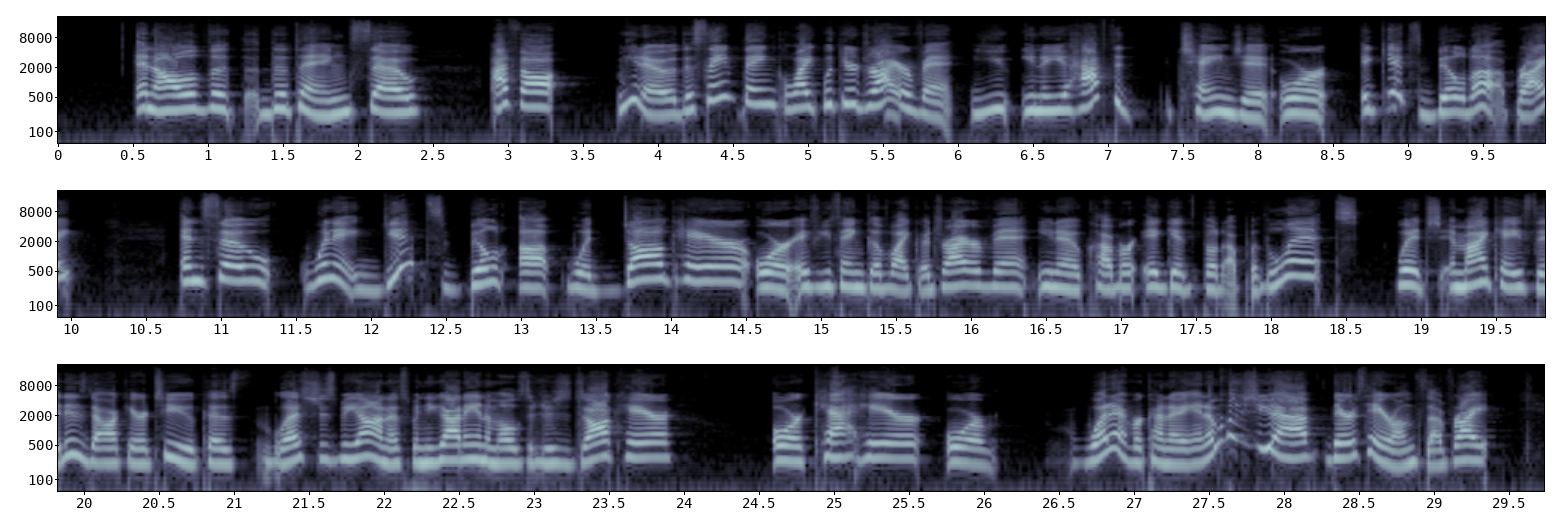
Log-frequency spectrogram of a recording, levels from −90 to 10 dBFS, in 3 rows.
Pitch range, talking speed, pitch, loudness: 225-295 Hz, 200 wpm, 250 Hz, -23 LUFS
